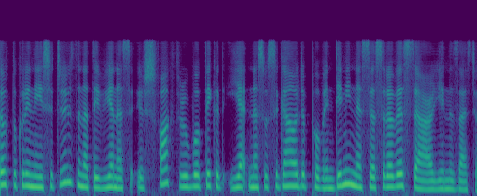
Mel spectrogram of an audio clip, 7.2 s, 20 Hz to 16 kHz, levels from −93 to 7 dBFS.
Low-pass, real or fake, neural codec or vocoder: 7.2 kHz; fake; codec, 16 kHz, 0.2 kbps, FocalCodec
